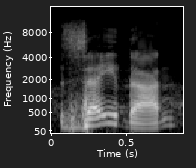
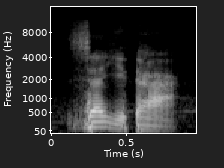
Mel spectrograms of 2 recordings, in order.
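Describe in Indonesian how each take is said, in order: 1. Kata ini berakhir dengan bunyi 'an'. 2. Kata ini berakhir dengan 'a' biasa. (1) "tanwin di sana berada pada harkat fathah" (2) "ini dibaca waqaf, maka tanwinnya ini nanti berubah menjadi alif"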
